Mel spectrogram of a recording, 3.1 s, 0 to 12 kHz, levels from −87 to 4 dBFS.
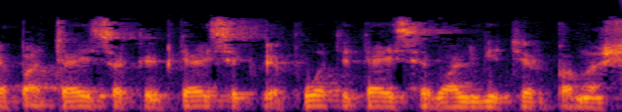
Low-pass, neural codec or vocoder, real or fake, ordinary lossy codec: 10.8 kHz; none; real; MP3, 32 kbps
